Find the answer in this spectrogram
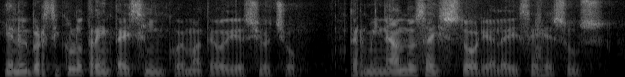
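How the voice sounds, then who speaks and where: A pastor preaching a sermon. He tells the story emphatically, slows down on key words and lets the ends of his phrases drop almost to a murmur. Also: fairly low pitch, a bit bright.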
